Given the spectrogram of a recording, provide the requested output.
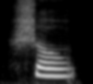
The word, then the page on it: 收: shōu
